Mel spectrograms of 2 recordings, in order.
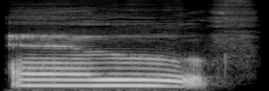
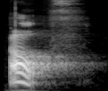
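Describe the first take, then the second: First: "elf" stretched into one long blend; slow, held "elf" for an early reader; sounding out. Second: "elf" said short and loud; punchy, whole "elf"; blended word. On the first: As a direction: draw out every sound of "elf". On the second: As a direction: snap "elf" together as one quick word. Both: Shown as a demonstration. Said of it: "you can sound these out".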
